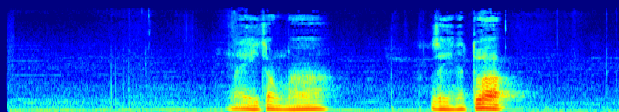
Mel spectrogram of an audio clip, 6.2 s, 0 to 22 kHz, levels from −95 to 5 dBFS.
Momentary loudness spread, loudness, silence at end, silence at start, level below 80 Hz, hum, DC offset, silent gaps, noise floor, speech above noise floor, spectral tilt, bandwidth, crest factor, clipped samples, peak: 17 LU; -19 LUFS; 1.05 s; 2.25 s; -50 dBFS; none; under 0.1%; none; -51 dBFS; 34 dB; -8.5 dB/octave; 12.5 kHz; 22 dB; under 0.1%; 0 dBFS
